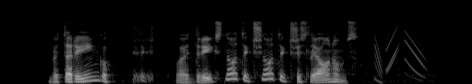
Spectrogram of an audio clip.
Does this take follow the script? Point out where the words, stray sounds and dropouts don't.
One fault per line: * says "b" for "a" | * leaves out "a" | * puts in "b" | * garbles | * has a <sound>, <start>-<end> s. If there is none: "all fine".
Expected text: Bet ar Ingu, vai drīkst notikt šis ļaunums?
* has a laugh, 1.3-1.5 s
* puts in "notikt"
* has a chirp, 3.7-4.3 s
